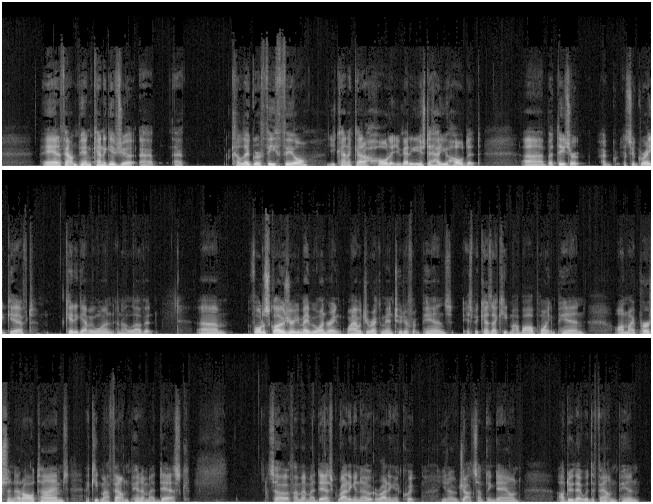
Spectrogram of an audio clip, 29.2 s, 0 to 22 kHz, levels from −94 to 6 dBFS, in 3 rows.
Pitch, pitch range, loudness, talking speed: 125 Hz, 115-140 Hz, -23 LUFS, 215 wpm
